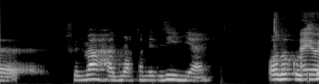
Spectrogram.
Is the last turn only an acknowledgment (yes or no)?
no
